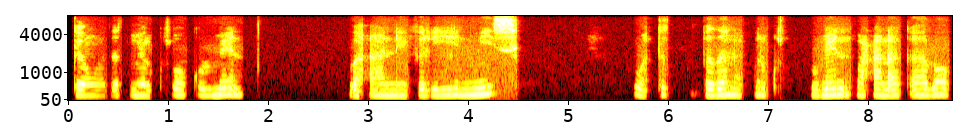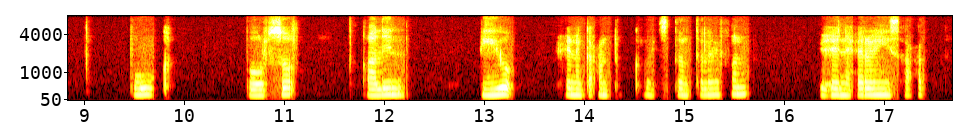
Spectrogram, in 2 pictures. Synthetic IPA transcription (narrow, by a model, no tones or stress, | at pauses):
ɡɐwɐd̪ɐd̪mɛːlkʰʊ̥sɔːkʰʊlmɛːn | wɑħɑːnɛjfɐrɪjiːnmiːs | wɑħd̪̥ɐd̪̚ | b̥ɐðɐnmɛːlkʰʊ̥sɔːkʰʊlmɛːnwɑħɑːnɐɐkʰaːlɔ | b̥uːk | b̥ɔːrsɔ | qɑlɪn | b̥ɪjɔ | wɑħɛjnɐɡɑʕɑnt̪ʰʊʊkʰɐlɛst̪ʰaːnt̪ʰɐlɛːfɔn | wɑħɛjnɐħɪɾɐjiːnsɑːʕɑd̪̥̚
